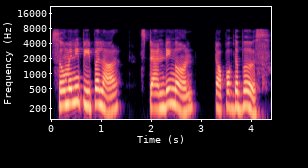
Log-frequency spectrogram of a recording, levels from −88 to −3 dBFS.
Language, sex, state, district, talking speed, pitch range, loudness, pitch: English, female, Odisha, Malkangiri, 135 wpm, 200-225 Hz, -13 LUFS, 215 Hz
